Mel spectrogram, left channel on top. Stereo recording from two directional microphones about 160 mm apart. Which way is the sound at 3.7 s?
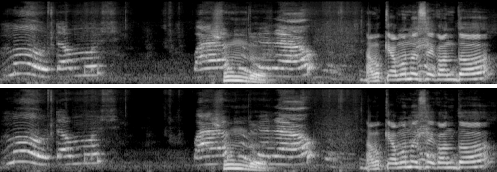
Centre (ahead or behind).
